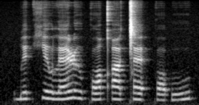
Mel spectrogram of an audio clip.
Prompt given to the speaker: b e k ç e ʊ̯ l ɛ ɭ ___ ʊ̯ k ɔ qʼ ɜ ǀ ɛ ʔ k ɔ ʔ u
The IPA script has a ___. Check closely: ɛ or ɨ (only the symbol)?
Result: ɨ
